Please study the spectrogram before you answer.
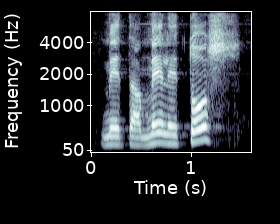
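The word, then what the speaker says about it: ἀμεταμέλητα: escrito en griego, Edward, que se pronuncia así, metameletos, y significa no arrepentido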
